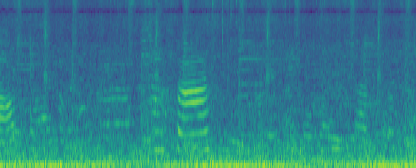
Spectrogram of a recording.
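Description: Women talking, with background music carrying a steady beat and a continuous low rumble underneath.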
